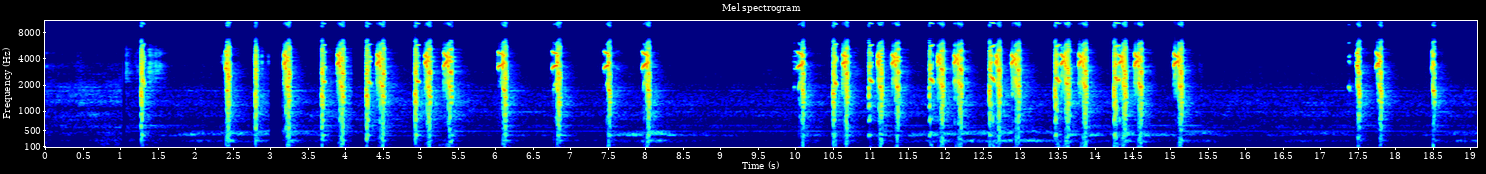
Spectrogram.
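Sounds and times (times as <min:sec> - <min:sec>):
falcon calling: 0:02.4 - 0:08.4, 0:10.0 - 0:15.4.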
